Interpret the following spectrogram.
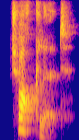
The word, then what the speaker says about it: chocolate: Chocolate. Rather than pronouncing all three syllables clearly, most native speakers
